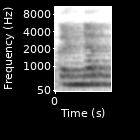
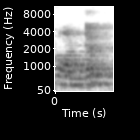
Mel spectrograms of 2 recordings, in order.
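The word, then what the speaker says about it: conduct: CON कन या फिर कौन, आप स्पेलिंग को पढ़ के देख लो। आप कंडक्ट को आप कॉन्डक्ट पढ़ोगे तो आपको भी ऑकवर्ड लगेगा। अब आपने कंडक्ट तो सुना हुआ होगा ना, तो आपको पता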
